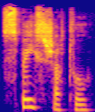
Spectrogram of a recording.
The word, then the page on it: space shuttle: British English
